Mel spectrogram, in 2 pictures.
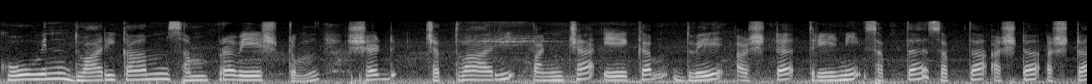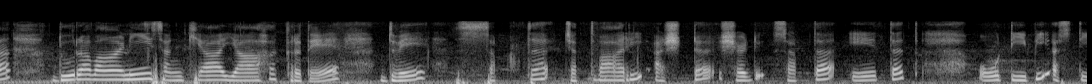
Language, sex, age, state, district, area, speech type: Sanskrit, male, 18-30, Karnataka, Chikkamagaluru, rural, read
